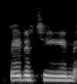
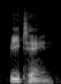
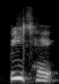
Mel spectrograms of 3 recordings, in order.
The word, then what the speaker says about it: betaine: And then the other things that we have are betatine and, did I say it right? Betaine. Betaine. See?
